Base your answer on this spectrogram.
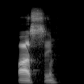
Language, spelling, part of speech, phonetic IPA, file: Russian, пасы, noun, [ˈpasɨ], Ru-пасы.ogg
- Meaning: nominative/accusative plural of пас (pas)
